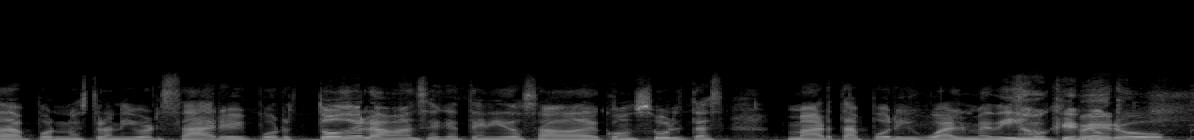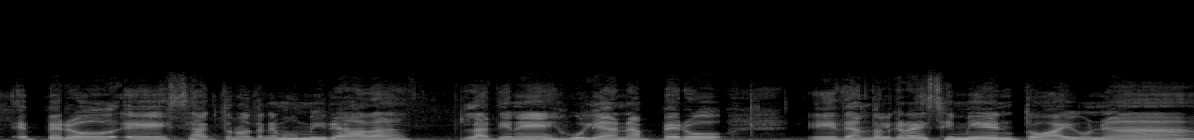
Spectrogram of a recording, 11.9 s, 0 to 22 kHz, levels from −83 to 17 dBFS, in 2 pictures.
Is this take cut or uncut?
uncut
